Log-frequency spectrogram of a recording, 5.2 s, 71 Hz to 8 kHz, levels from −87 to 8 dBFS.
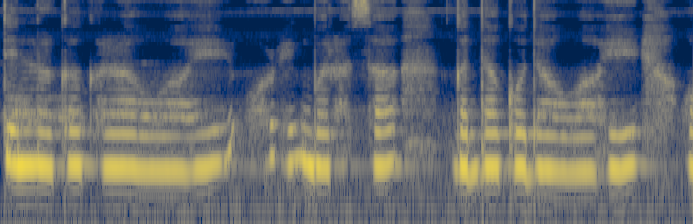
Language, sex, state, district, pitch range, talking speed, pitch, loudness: Hindi, female, Arunachal Pradesh, Papum Pare, 235-255 Hz, 160 wpm, 245 Hz, -15 LUFS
